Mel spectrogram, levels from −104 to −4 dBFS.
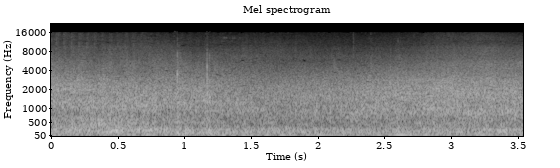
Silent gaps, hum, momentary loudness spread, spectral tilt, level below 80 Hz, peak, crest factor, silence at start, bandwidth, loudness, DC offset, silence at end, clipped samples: none; none; 4 LU; -4.5 dB/octave; -44 dBFS; -14 dBFS; 18 dB; 0 s; 16 kHz; -31 LUFS; under 0.1%; 0 s; under 0.1%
